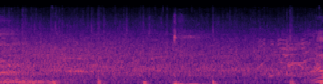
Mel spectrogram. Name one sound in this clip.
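A basketball bounces on a wooden floor in quick dribbles.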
